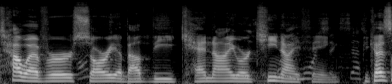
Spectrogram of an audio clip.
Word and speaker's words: Kenai: think I call him Kenai but uh the real thing is keenai I think could be the other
